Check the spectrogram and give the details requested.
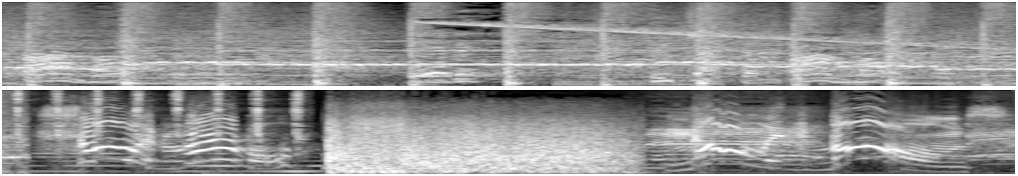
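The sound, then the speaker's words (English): A rapid barrage of loud blasts and booms with a falling whistle, then wavering sheep bleats, a burst of rushing noise, and more bleating at the end. “Because they are who is going, the sheep will be left after the explosions.”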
